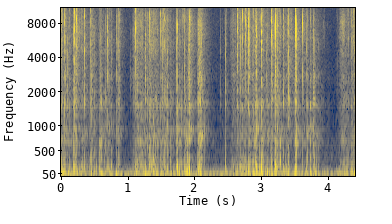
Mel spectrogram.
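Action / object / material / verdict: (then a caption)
scrape / ridged polyethylene foam block / polyethylene foam / none. A ridged blue polyethylene foam block with a glittery texture, soft and solid, is scratched by fingertips and short nails. The result is a dense run of dry, bright scratching and crinkly rasps with soft low thumps underneath, broken by brief quieter gaps.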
